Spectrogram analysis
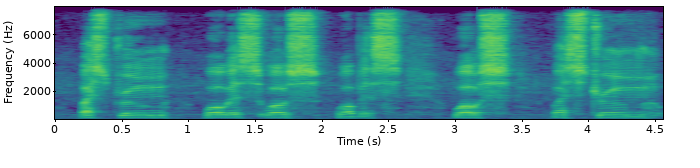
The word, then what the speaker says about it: vestrum: I generally just have my students just do westrum. And yes, I know it sounds like maybe have a speech impediment. I did when I was in the third grade, and I could not pronounce my R's, and that's exactly how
